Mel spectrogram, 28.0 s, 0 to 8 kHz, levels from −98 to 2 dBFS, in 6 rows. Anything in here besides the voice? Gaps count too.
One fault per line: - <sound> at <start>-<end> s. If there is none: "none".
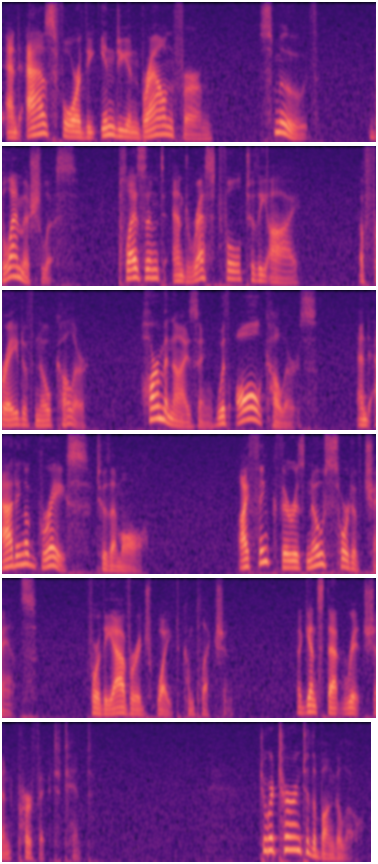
none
